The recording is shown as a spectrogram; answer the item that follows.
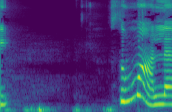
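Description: A woman's voice narrating in Tamil, stopping for about a second and a half in which only a few soft low thuds are heard, then starting again near the end.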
